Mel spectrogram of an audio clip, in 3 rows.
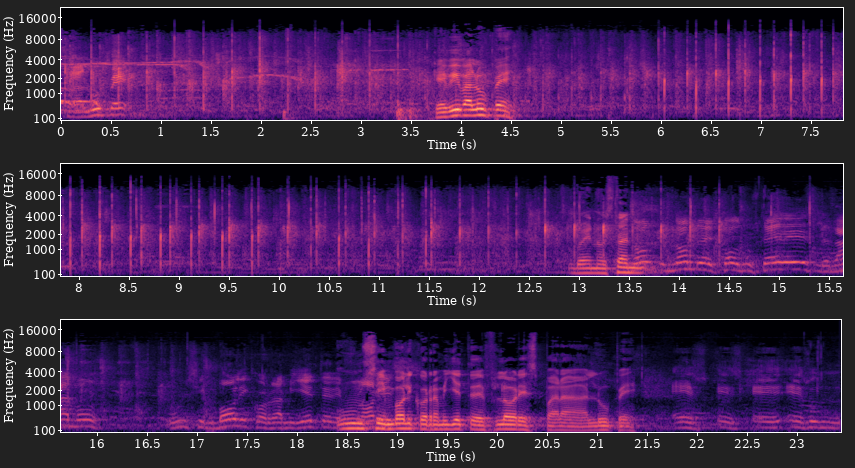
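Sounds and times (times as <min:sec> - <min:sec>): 
audience applause and ovation: 0:00.0 - 0:17.1
speech: 0:00.3 - 0:00.9, 0:03.4 - 0:04.7, 0:13.0 - 0:23.4.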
